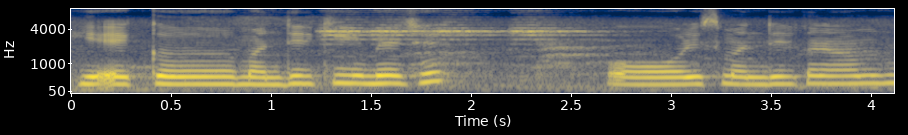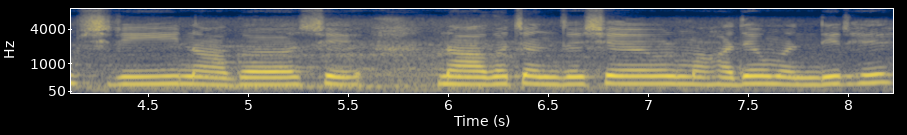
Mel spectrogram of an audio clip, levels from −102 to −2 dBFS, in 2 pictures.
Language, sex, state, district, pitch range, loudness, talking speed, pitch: Hindi, female, Madhya Pradesh, Dhar, 220-240 Hz, -18 LUFS, 140 wpm, 230 Hz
